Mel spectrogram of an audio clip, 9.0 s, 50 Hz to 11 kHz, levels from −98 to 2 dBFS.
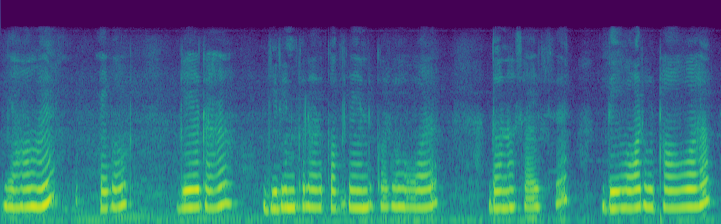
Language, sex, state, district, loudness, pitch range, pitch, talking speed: Maithili, female, Bihar, Supaul, -15 LUFS, 220-235 Hz, 225 Hz, 125 wpm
